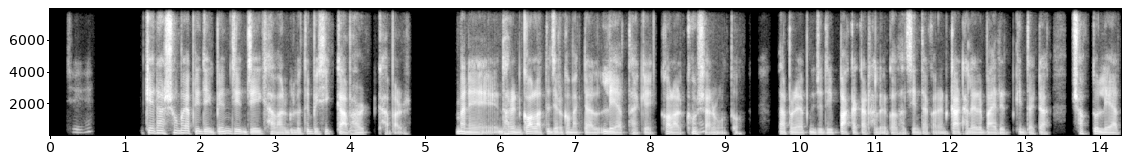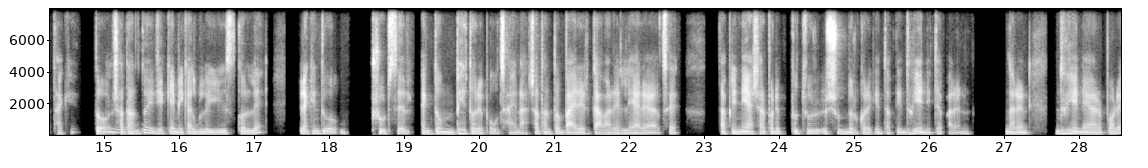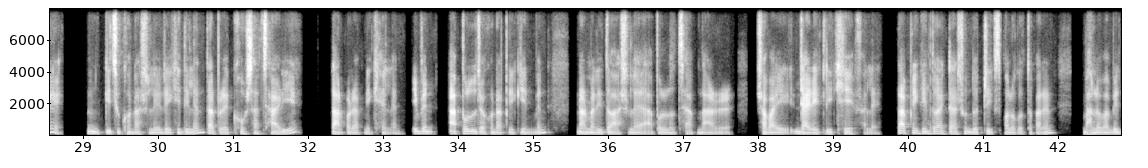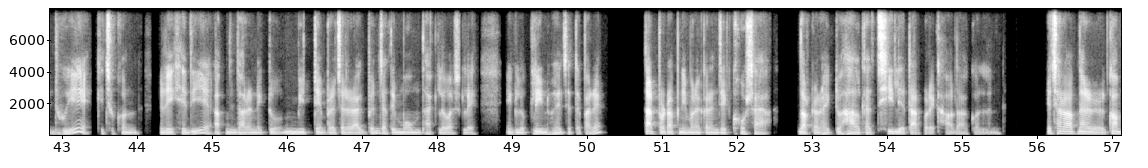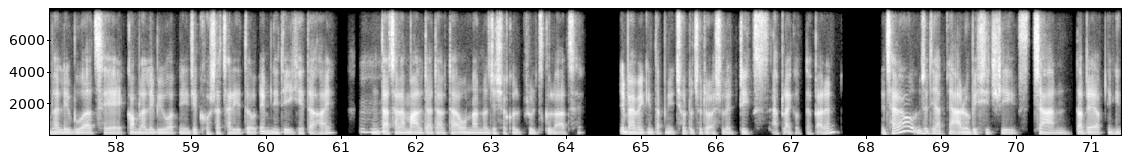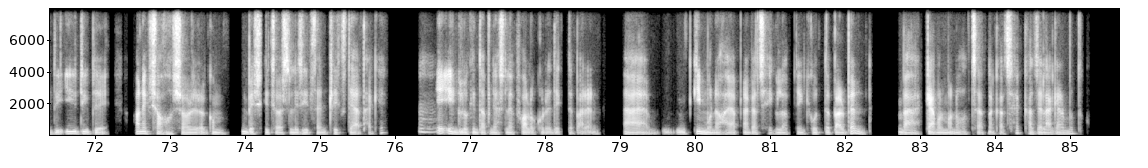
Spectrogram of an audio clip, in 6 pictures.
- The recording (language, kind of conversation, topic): Bengali, advice, বাজেটের মধ্যে স্বাস্থ্যকর খাবার কেনা কেন কঠিন লাগে?
- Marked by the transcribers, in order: in English: "covered"; in English: "Even"; in English: "directly"; in English: "ট্রিকস"; in English: "mid temperature"; in English: "tricks apply"; in English: "ট্রিকস"; tapping; in English: "ris and tricks"; "tips" said as "ris"; other background noise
